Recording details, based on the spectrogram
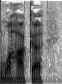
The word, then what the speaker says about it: Oaxaca: Maybe that's – I'm sure he doesn't mispronounce – It's definitely, I've never heard it pronounced anything other than Oaxaca, including when I was there with my Spanish-speaking mother.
